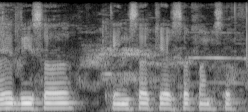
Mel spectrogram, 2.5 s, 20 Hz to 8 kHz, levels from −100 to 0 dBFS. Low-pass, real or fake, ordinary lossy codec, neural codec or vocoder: 7.2 kHz; real; none; none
